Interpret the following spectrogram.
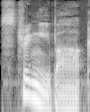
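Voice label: "stringybark", British English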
